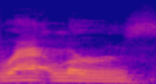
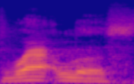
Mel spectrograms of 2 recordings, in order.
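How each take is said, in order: First: The final 'er' sound is fully pronounced. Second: The final 'er' sound is dropped. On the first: The speaker calls it wrong. "it ain't Rattlers" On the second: The speaker calls it right. "No E R at the end"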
